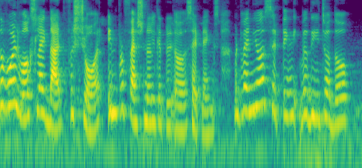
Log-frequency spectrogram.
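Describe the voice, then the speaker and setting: Speaking at a moderate pace, the woman has a high pitch, and noticeable noise runs in the background. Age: 20s. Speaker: tech podcast co-host. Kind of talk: casual podcast conversation.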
